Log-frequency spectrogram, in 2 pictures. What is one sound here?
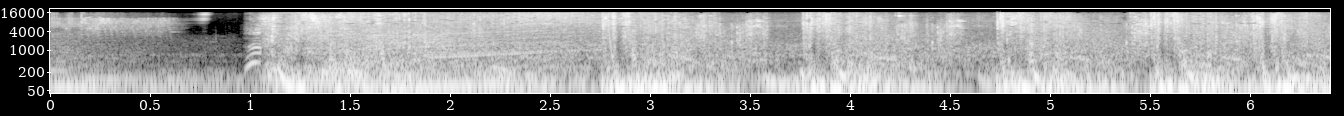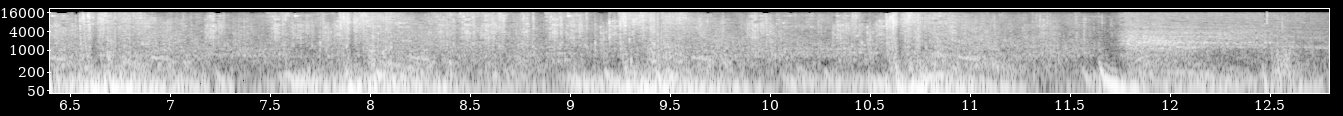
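Shotgun blasts boom again and again.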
